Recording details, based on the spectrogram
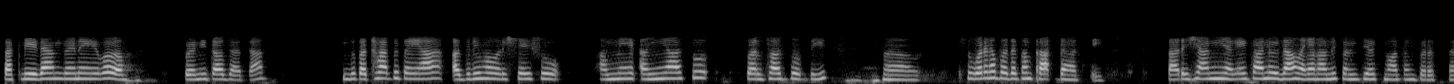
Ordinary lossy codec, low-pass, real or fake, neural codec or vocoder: MP3, 32 kbps; 3.6 kHz; fake; codec, 16 kHz, 0.5 kbps, FunCodec, trained on Chinese and English, 25 frames a second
